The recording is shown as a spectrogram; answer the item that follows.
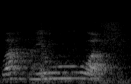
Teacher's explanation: nun tanwin ketemu huruf wawu, dibaca memasuki huruf wawu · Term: idgham biguna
